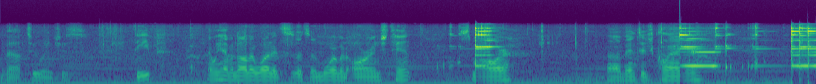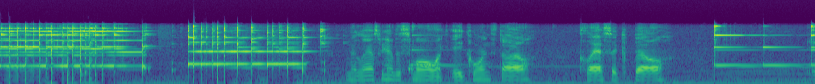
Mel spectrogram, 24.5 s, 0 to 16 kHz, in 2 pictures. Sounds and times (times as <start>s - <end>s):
Cowbell: 6.8s - 7.6s, 10.2s - 17.4s, 18.3s - 19.3s, 22.9s - 24.4s.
